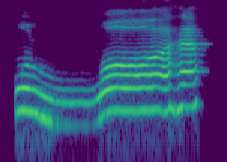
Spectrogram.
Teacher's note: For dhamma, circle your lips, attach with lafz jalala. Lafz jalala will be heavy because you found dhamma before Allah subhanahu wa ta'ala's name, and it is by default, it is long.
